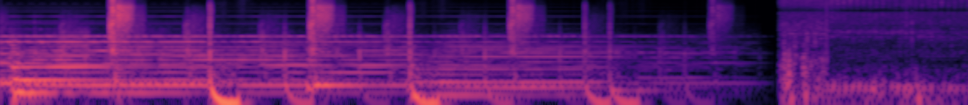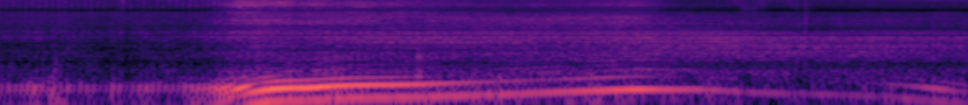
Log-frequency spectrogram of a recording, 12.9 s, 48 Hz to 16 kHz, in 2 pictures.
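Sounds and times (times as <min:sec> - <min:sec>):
car engine idling and revving: 0:05.2 - 0:12.9.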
